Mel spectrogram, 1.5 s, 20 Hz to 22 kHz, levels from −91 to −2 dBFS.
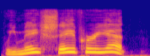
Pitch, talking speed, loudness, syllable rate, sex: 205 Hz, 200 wpm, -13 LUFS, 4.0 syllables/s, male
